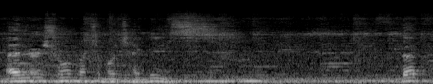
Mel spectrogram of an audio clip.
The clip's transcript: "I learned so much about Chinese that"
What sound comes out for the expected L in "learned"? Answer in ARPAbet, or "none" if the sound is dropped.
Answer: N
